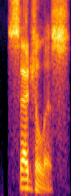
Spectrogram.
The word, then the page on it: sedulous: American English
